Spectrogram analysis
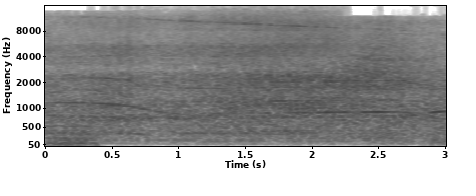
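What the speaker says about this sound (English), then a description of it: "And there goes our bus." A city bus pulls away along a Santa Barbara street, its engine a steady broadband rumble with road noise, fairly close and continuous without any talk.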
